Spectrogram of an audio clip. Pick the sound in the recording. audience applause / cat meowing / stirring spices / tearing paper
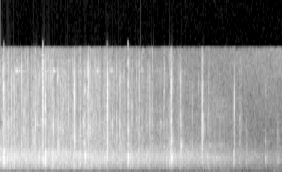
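audience applause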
